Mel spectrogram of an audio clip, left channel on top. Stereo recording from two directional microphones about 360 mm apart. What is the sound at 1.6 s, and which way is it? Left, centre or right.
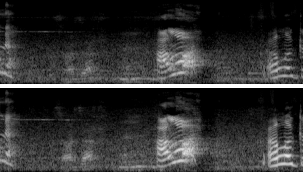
A child's voice, centre.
